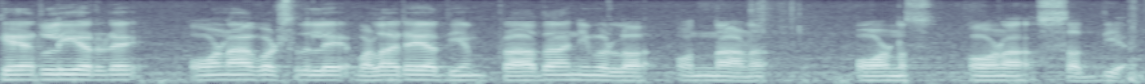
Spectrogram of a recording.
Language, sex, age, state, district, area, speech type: Malayalam, male, 45-60, Kerala, Kottayam, rural, spontaneous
